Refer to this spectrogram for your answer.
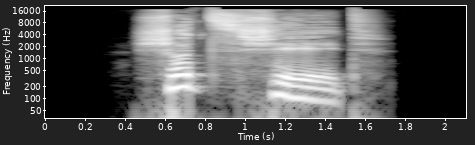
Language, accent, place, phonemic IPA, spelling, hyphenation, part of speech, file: German, Germany, Berlin, /ˈʃʊt͡sˌʃɪlt/, Schutzschild, Schutz‧schild, noun, De-Schutzschild.ogg
- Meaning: shield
